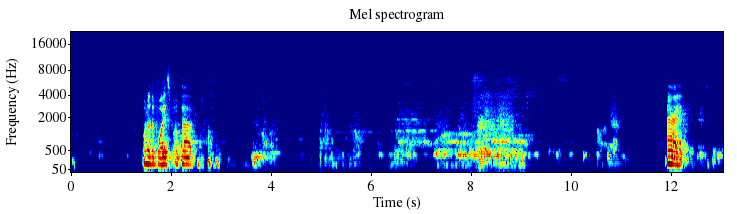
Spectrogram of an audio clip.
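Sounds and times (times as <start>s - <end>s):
film soundtrack music: 5.0s - 9.4s
television voices: 5.0s - 13.0s.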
